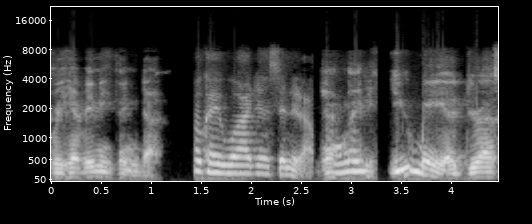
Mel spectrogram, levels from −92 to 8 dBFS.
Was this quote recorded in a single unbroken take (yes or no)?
no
